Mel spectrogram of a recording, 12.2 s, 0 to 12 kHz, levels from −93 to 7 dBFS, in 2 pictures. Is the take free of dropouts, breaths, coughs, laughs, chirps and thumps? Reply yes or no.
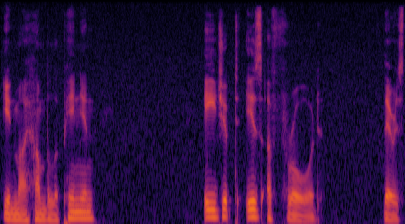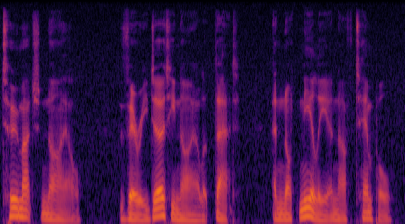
yes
